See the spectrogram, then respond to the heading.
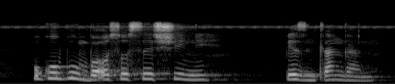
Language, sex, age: Zulu, female, 29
